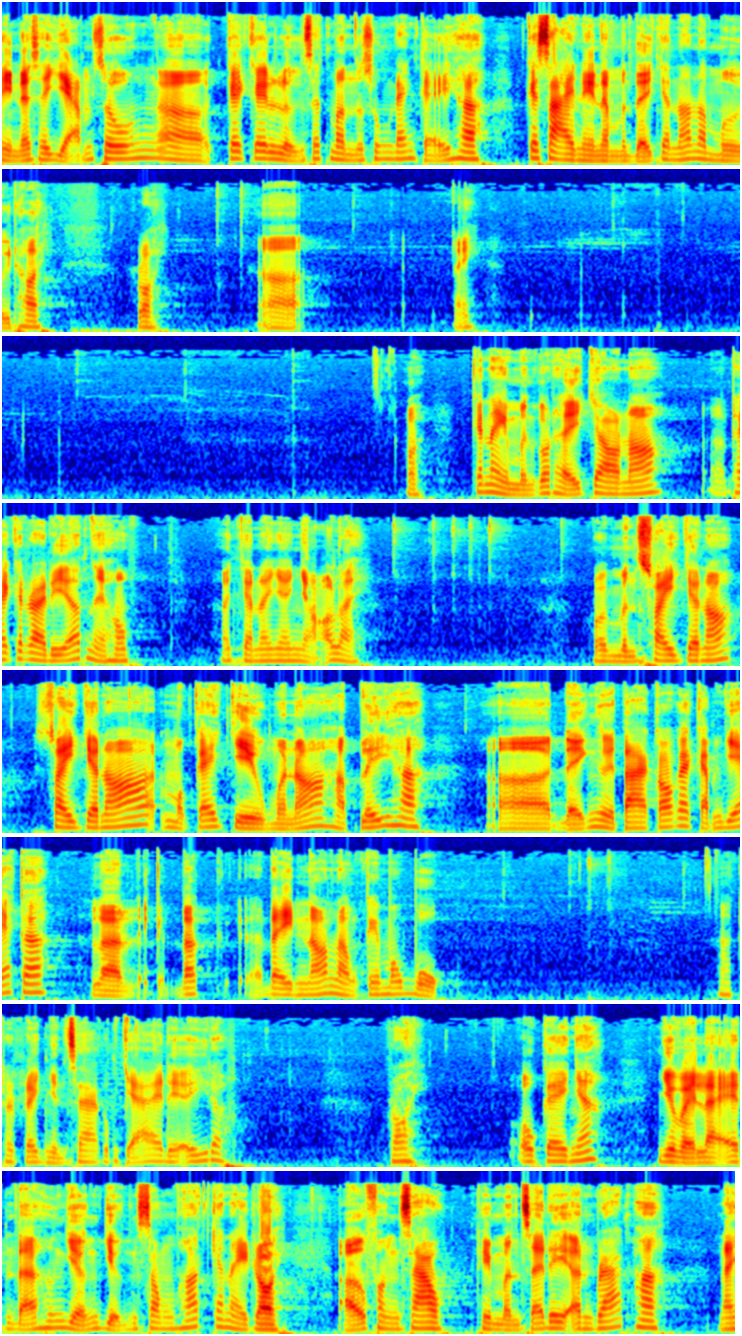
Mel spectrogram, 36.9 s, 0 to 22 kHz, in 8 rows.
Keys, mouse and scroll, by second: 2.6 click, 3.7 KP_1, 4.5 middle click, 4.8 scroll down 1, 5.9 e, 6.8 click, 9.4 click, 12.7-14.0 scroll up 1, 14.0-16.3 drag, 16.7 alt+w, 17.0 alt+middle click, 17.8 click, 19.3 alt+middle click, 20.3 scroll down 1, 21.3-27.3 drag, 28.4-29.3 scroll down 2, 28.5 F4, 29.5-31.3 middle drag, 32.1-33.3 drag, 33.5 alt+middle click, 34.3 alt+middle click, 36.4 middle click.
